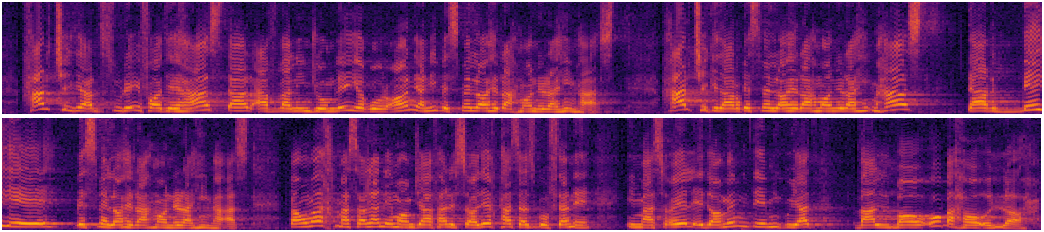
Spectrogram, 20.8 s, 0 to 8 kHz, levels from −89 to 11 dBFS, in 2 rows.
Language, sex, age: Persian, male, 50-69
